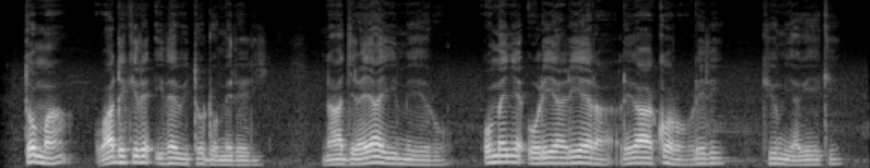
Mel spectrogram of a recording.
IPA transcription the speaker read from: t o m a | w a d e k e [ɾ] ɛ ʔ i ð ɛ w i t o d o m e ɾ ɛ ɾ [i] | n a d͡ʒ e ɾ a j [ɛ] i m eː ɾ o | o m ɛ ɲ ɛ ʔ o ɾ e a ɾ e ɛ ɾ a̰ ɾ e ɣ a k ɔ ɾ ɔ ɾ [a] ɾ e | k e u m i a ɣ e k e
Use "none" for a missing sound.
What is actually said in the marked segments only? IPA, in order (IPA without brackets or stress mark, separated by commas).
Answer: ɾ, i, a, e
